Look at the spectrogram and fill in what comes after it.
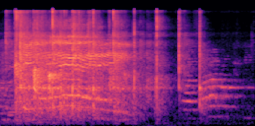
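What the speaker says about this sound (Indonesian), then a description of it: "Berikan tepuk tangan." Students in an Indonesian classroom clap together during a civics lesson on group deliberation, a burst of brisk clapping mixed with voices that fades into a few scattered final claps.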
